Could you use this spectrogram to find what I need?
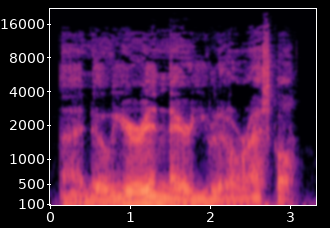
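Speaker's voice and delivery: low, menacing, toying growl with teasing lilt. Reading a story where a stranger speaks to a hidden child: low dangerous toying growl. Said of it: "He spoke in a low, dangerous growl with a toying inflection".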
